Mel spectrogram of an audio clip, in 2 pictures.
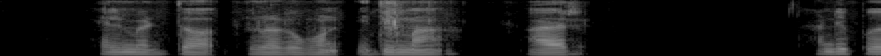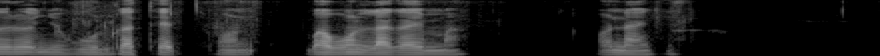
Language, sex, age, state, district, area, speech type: Santali, male, 18-30, West Bengal, Jhargram, rural, spontaneous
